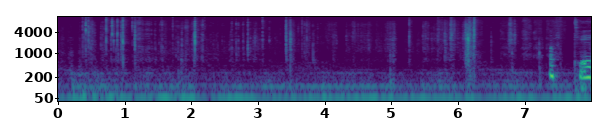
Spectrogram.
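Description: Paper being handled, torn and pressed down as a cut-out piece is pasted into a journal: scattered crinkles, rips and light taps.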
